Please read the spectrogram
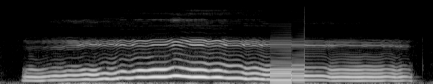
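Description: From 2.70 to 3.04 s the music collapses into robotic sound from repeated short buffers. For that third of a second you get a stiff, metallic buzz pinned at 100 Hz, with the music's movement only faintly tracing through it, and essentially the whole stretch sounds repeated rather than fresh. The likely cause is audio arriving too late, so the playback side loops one tiny chunk over and over, and a 100 Hz buzz fits a chunk of about 10 ms.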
